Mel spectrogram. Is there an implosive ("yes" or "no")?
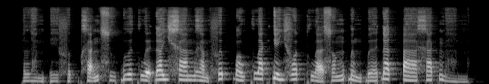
yes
